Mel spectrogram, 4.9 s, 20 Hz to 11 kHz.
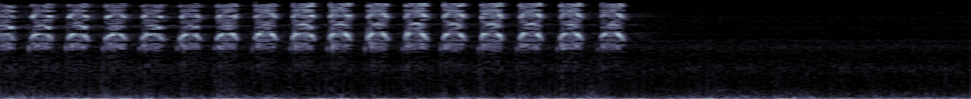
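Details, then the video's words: Female Osprey on a nest-side perch at Loch Arkaig giving alarm calls at an intruder osprey, evening of 5 August 2022, nest camera. About fourteen quick, piercing whistled notes over three seconds, over low wind rumble. "Intruder Osprey caught on Loch Arkaig Osprey nest cam: Dorcha alarm calls from the perch"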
